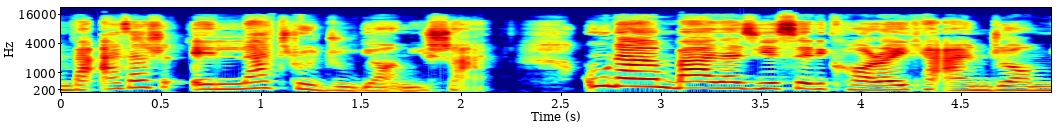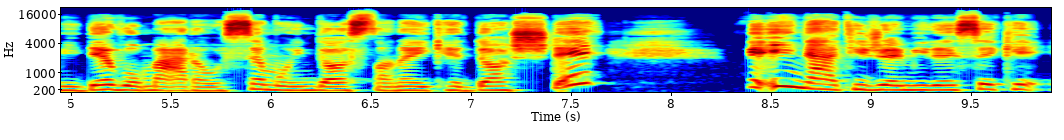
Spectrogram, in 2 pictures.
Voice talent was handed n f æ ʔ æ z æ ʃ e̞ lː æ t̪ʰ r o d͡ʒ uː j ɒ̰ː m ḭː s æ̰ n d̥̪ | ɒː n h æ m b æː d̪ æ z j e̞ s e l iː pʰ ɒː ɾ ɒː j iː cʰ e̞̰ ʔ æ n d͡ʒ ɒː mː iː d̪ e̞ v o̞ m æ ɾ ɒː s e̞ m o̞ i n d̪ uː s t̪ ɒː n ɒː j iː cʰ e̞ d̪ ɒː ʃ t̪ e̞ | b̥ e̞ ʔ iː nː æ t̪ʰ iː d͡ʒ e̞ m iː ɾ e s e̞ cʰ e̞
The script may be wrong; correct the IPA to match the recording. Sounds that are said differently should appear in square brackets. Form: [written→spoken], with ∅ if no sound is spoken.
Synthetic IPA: n [f→v] æ ʔ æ z æ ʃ e̞ lː æ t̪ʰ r o d͡ʒ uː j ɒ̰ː m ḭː [s→ʃ] æ̰ n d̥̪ | [ɒː→uː] n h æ m b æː d̪ æ z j e̞ s e [l→ɾ] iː [pʰ→kʰ] ɒː ɾ ɒː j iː cʰ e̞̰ ʔ æ n d͡ʒ ɒː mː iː d̪ e̞ v o̞ m æ ɾ ɒː s e̞ m o̞ i n d̪ [uː→ɒː] s t̪ ɒː n ɒː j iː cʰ e̞ d̪ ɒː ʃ t̪ e̞ | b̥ e̞ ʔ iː nː æ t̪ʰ iː d͡ʒ e̞ m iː ɾ e s e̞ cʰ e̞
